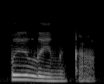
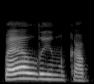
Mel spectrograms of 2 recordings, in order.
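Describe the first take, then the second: First: Said in the usual way. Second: Пелинка with е instead of и; wrong variant Пелинка, first vowel е; е in first syllable. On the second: Shown as a demonstration. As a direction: say Пелинка with open e after П. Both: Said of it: "пилинка від слова".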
